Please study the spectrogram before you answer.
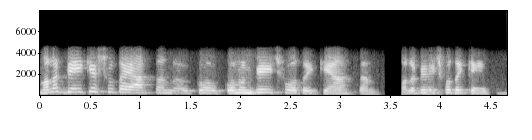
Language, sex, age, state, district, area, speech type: Kashmiri, female, 18-30, Jammu and Kashmir, Anantnag, rural, conversation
